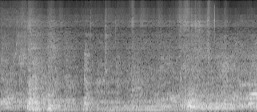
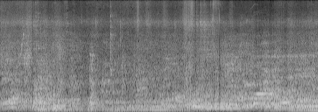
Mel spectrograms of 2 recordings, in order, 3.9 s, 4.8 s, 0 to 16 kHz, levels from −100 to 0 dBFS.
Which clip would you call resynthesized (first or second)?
first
